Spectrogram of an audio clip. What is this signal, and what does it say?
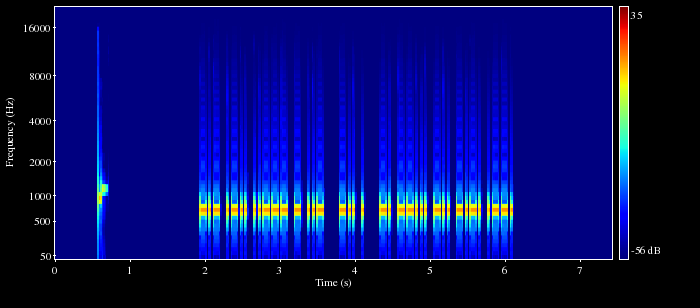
Morse code, heard as a keyed tone, about 40 wpm, 700 Hz. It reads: KL2TU DE N7DCP
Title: USA Callsign DE Callsign - 5 Characters - 40wpm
